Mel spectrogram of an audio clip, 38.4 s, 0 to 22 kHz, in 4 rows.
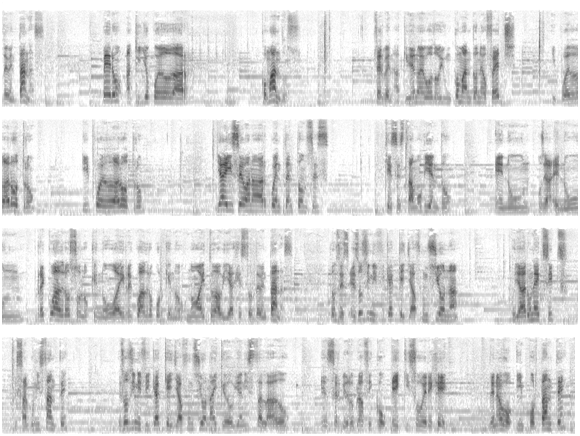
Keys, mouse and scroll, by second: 2.9-4.7 typing, 5.3 Return, 8.1 Up, 8.9 Return, 10.4 Up, 11.1 Return, 12.5 Up, 13.1 Return, 15.5 Up, 16.3 Return, 27.1-28.2 typing, 28.9 Return, 37.5 Up, 37.7 Up.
